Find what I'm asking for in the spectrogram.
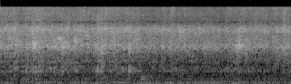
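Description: Steady loud sizzle of chopped onions and tomato frying in hot oil in a pan, a dense continuous crackle close by with no talking.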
